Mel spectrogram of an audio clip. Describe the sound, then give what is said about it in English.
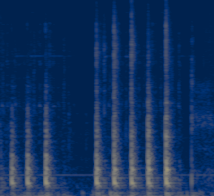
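Knuckles rap on a wooden door: three quick knocks, a short pause, then five more in a steady run, fairly loud with no voices. “And so they knocked on the door.”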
